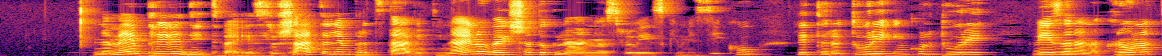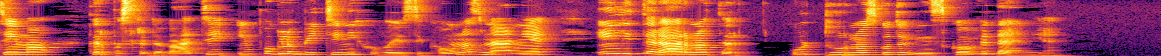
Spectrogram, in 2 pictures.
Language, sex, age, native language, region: Slovenian, female, 18-29, Slovenian, Central Slovenia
